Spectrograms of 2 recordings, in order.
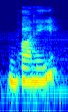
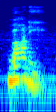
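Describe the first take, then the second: First: The stress is on the second syllable. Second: The stress is on the first syllable. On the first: "He said the word bunny stressed on the second syllable" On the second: "the first syllable, bunny, will be stressed"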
